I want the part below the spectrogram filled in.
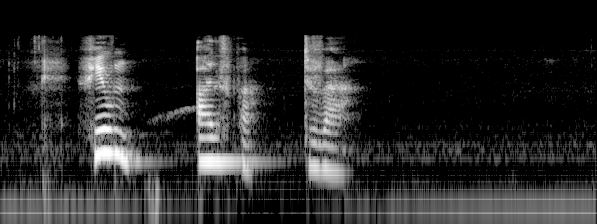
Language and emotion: Russian, neutral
